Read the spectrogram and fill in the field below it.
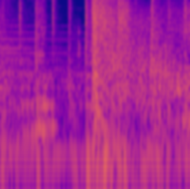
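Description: Gunfire in the zombie video game Orbiz: a few quick shots at the start, then a louder burst around the middle, with faint voices underneath.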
